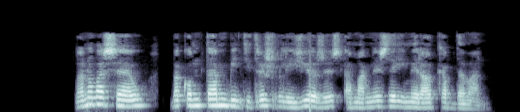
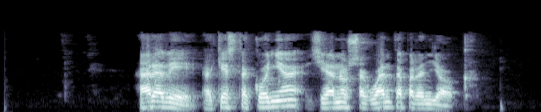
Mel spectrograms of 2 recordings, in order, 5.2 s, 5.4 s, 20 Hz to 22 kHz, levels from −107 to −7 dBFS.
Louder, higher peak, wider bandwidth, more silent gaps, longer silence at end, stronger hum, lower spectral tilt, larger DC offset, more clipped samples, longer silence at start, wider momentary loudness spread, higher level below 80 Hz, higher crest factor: second, -20 LUFS vs -14 LUFS; about the same, 0 dBFS vs -2 dBFS; about the same, 7.8 kHz vs 8.2 kHz; first, 1.62-1.69 s vs none; second, 0.4 s vs 0.75 s; neither; about the same, -5 dB/octave vs -4.5 dB/octave; neither; neither; second, 0.75 s vs 1.4 s; first, 12 LU vs 7 LU; about the same, -58 dBFS vs -58 dBFS; about the same, 20 dB vs 16 dB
